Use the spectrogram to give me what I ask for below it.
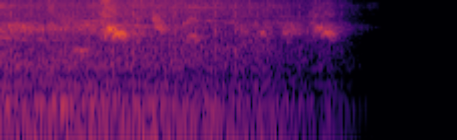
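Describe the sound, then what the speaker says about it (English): Bird sound effects in a puzzle video game: faint, high chirps and tweets over a soft steady hiss, cutting off abruptly near the end. "Can you hear the birds?"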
